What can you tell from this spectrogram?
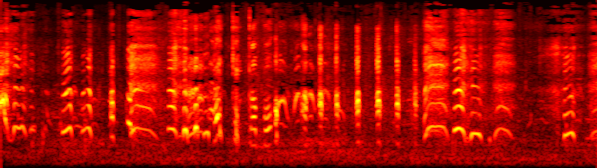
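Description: Children and adults laughing and shrieking in quick runs of high, bouncing calls, with quick splashes of thrown water.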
